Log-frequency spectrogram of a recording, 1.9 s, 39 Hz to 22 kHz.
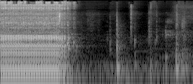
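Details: Ryobi 120 V 120 W inverter on an 18 V battery powering a 120 V tire inflator: steady buzzing motor hum with even pitch for about half a second before cutting off. The inflator runs normally.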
